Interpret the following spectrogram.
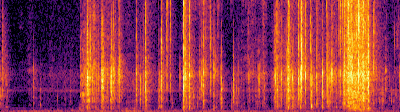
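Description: Crinkling of a small paper-and-plastic sample packet being handled and opened in the hands, with irregular crackles that grow louder near the end.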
